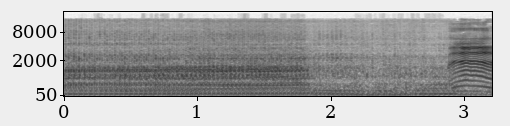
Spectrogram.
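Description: Motorcycle fitted with an SP Concepts Lane Splitter exhaust revving loudly and steadily with a rich harmonic drone, then dropping off before a brief sharp rising rev at the end.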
